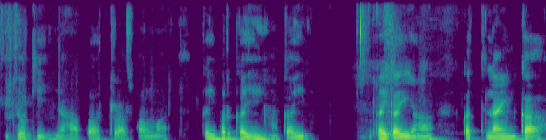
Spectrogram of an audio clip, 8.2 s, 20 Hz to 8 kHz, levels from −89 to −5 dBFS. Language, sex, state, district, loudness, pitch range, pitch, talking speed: Hindi, male, Bihar, Supaul, -26 LUFS, 95-105 Hz, 100 Hz, 95 wpm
